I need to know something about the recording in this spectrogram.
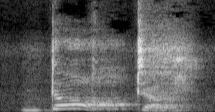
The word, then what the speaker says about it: doctor: Doctor. Here the syllable that is stressed is do.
